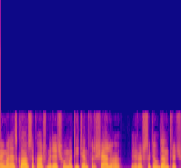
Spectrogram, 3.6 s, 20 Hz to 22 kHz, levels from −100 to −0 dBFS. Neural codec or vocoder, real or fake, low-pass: codec, 16 kHz, 1 kbps, FunCodec, trained on LibriTTS, 50 frames a second; fake; 7.2 kHz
